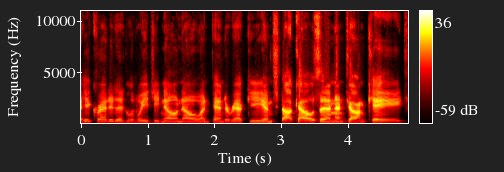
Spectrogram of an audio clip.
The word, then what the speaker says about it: Penderecki: as Edgard Varese, who Stockhausen, and am I pronouncing this right? Penderecki?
